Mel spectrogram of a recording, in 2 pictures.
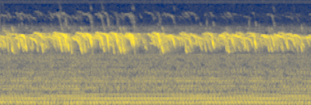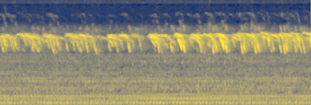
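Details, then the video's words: Numerous chicken chicks calling, rapid high-pitched peeps falling in pitch, packed closely into an unbroken chattering chorus with occasional louder individual chirps. "Hen Murgi Baby "Chicks Chirping" Sound"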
